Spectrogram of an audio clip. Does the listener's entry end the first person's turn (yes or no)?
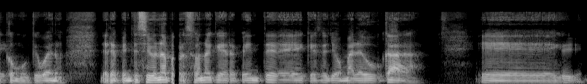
no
